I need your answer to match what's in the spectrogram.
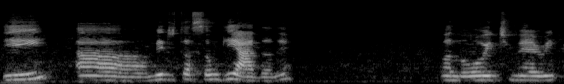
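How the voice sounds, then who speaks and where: A playful woman chats casually on her live stream, welcoming viewers by name. She takes her time, speaking slowly and easily, while a faint hum sits behind her voice. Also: mid-range voice, a bit bright, rough recording. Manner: playful, chatty, greets viewers one by one. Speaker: live-stream host and tarot reader.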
